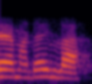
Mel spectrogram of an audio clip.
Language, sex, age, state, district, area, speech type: Bodo, female, 45-60, Assam, Chirang, rural, conversation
